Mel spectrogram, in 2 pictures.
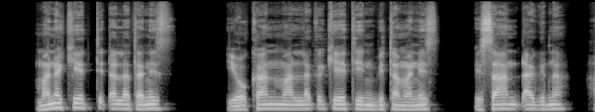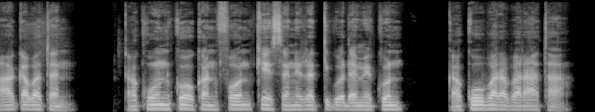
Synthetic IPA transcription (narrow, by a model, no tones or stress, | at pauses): mɐnɐke̞ːt̪ːɪᶑɐlɐt̪ɐnɪs | jo̞ːkaːnmaːlːɐkʼɐke̞ːt̪iːnbɪt̪ɐmɐnɪs | ʔɪsaːnᶑɐɡnɐ | haːkʼɐbɐt̪ɐn | kɐkuːŋko̞ːkɐnfo̞ːŋke̞ːsːɐnɪrːɐt̪ːɪɡɔᶑɐmɛkʊn | kɐkuːbɐɾɐbɐɾaːt̪ɐ̰ʔɐ̰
